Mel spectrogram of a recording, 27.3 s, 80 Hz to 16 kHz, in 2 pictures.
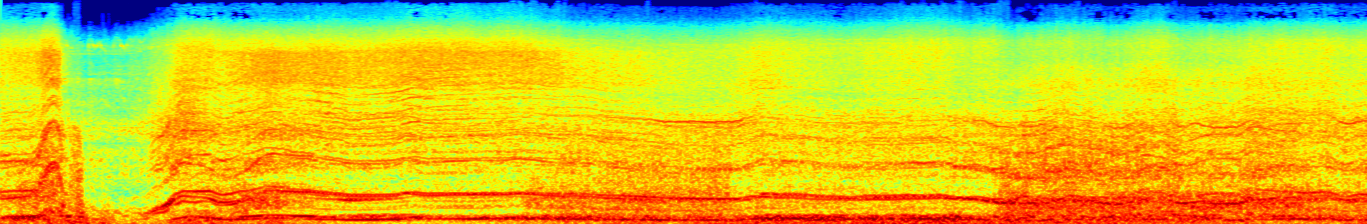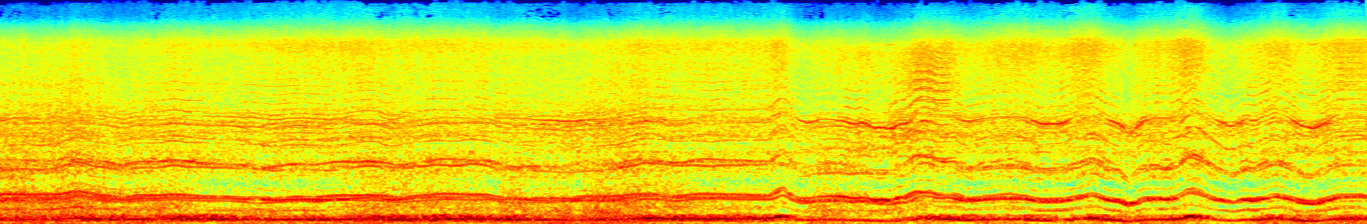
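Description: iFlight Nazgul Evoque F5 5-inch FPV quadcopter's brushless motors and propellers whining, the pitch rising and falling with the throttle. About a second in the throttle is cut briefly and then punched back up in a rising whine.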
